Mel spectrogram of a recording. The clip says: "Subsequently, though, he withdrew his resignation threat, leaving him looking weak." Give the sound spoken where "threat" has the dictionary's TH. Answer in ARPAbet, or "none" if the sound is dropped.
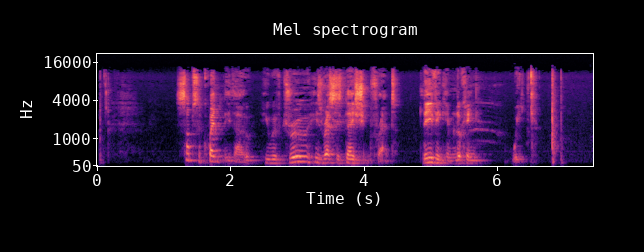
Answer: F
